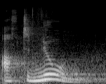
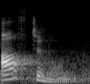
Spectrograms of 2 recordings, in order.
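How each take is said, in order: First: The main stress falls on the last syllable. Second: The main stress falls on the first syllable. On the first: The speaker calls it right. "actually it is afternoon" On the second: The speaker calls it wrong. "So we say afternoon"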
